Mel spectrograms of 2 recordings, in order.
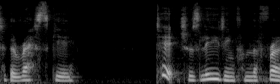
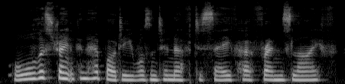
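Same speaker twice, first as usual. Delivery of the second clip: ordinary delivery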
